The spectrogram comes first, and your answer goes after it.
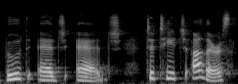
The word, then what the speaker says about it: Buttigieg: There are 3 syllables, Buttigieg, stress on the first, which means the other 2 syllables have unstressed vowels, Buttigieg. The first syllable has a long oo. The double T becomes a flap T, so it will sound more like a D sound, Buttigieg.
